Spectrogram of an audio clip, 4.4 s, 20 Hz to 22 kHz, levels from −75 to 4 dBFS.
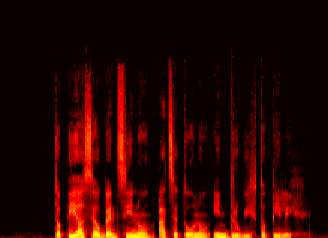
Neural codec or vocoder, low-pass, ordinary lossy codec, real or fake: autoencoder, 48 kHz, 128 numbers a frame, DAC-VAE, trained on Japanese speech; 19.8 kHz; MP3, 96 kbps; fake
